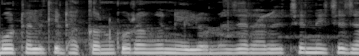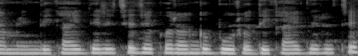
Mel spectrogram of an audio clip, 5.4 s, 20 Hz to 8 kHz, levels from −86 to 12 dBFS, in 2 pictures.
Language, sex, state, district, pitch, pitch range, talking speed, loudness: Rajasthani, female, Rajasthan, Nagaur, 205 Hz, 195-215 Hz, 255 wpm, -17 LUFS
